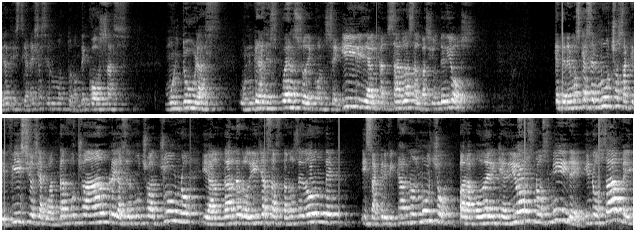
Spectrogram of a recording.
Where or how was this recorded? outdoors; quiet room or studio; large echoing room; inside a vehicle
large echoing room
